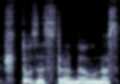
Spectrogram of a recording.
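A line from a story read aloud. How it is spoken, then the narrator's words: Grumbling. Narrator (Russian): проворчал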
